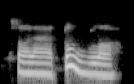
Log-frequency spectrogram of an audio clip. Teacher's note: bibirnya itu ada di majukan dikeluarkan sholatulloh dibulatkan dan ditebalkan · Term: lafadz jalalah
